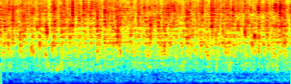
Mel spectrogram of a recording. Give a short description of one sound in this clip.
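A small fountain splashes steadily into a pond.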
